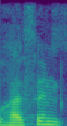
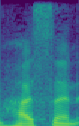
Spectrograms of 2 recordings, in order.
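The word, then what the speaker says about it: Hasan: He's like, my favorite part of meeting you is you always speak to me in Urdu, and you always pronounce my name Hassan and not Hassan.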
